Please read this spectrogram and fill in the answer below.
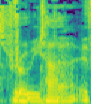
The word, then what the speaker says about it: Fruita: which would later be called Fruita because of all of the... – Fruta because of all of the fruit trees. None of the towns... – You're adding extra vowels. Fruita. – Fruita.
